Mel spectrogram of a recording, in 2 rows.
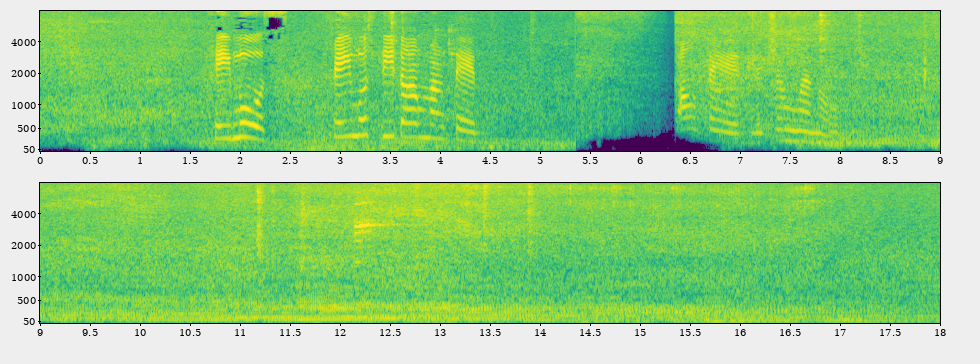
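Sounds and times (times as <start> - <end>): vehicle engine passing: 8.9 - 18.0.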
